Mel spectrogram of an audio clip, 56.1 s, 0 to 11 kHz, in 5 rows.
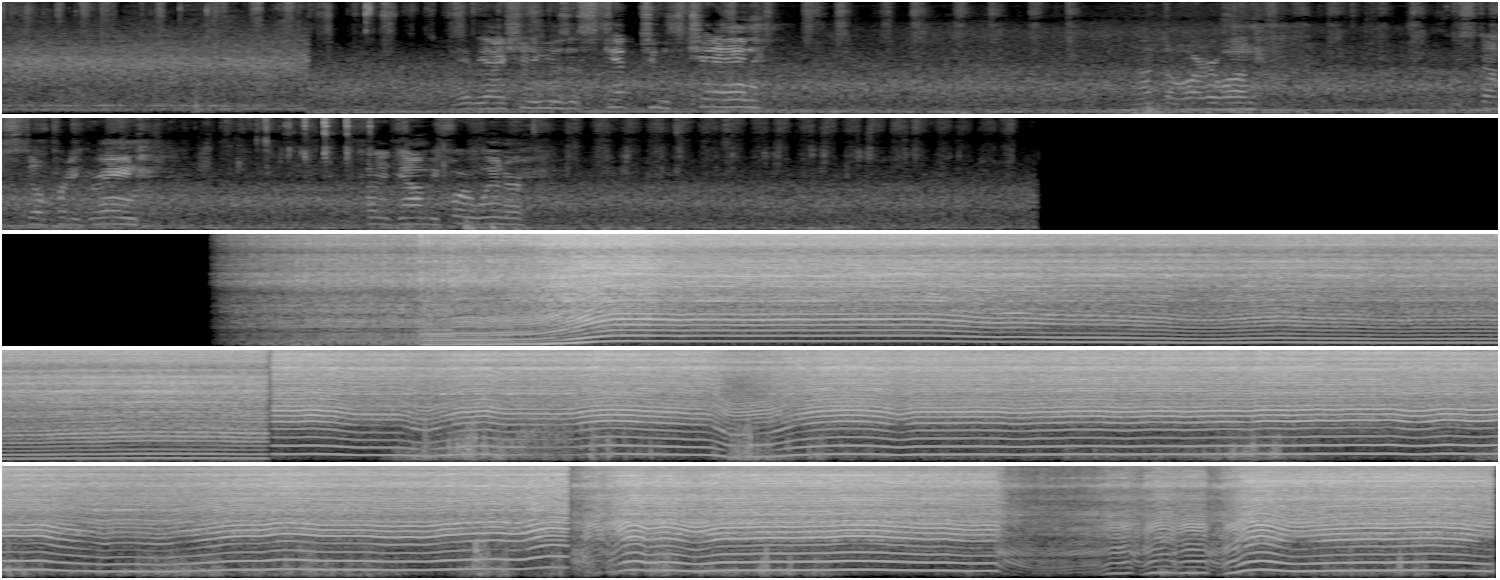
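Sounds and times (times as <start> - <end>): chainsaw cutting log: 8.9 - 17.1, 24.1 - 56.0.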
